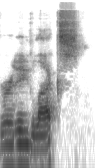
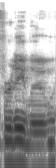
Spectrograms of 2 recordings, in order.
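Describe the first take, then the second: First: The final x sound is pronounced. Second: The final x sound is silent. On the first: The speaker calls it wrong. "a lot of people are still saying" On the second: The speaker calls it right. "when everyone says"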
